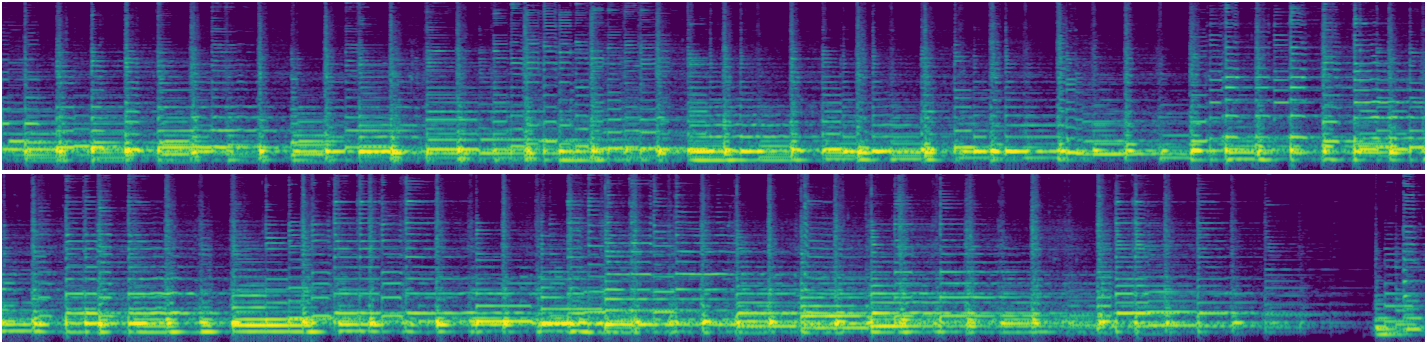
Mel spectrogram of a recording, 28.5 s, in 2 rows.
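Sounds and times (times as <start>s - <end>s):
gypsy swing guitars playing: 0.0s - 28.4s.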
